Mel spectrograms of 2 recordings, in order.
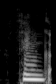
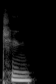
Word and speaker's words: Thing: Aber das wird ja auch nicht Thing ausgesprochen eigentlich, sondern Ting.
